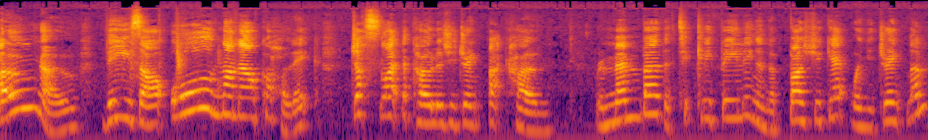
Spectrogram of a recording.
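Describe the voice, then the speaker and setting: A put-on character voice, drawling at a moderate pace, with very wide pitch swings and big swings in loudness. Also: woman, high pitch for a woman. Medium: read story.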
